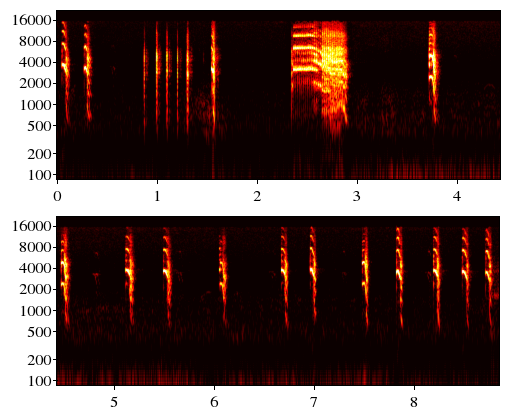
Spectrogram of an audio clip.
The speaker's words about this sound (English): Artic Terns have an electric call. It's a crackling electric call.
